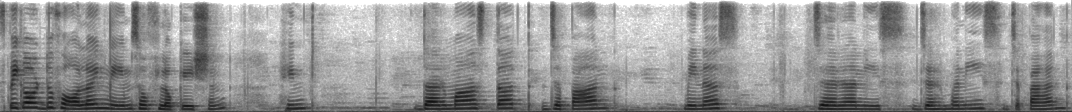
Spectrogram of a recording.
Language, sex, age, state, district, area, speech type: Telugu, female, 18-30, Telangana, Jagtial, rural, spontaneous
